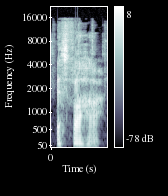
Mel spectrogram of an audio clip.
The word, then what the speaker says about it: Isfahan: It's I-S, but it's Isfahan, I think is how you say it.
